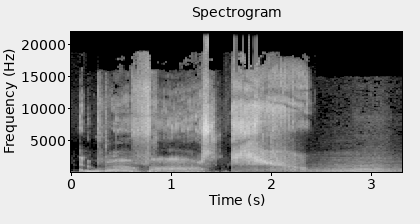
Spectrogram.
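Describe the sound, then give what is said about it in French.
A voice attempts an eagle's cry with strained, gurgling screeches and groans, loud, cut short and followed by a steady sustained hum that runs to the end. “Je fais le bruit de l'aigle.”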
